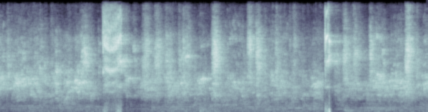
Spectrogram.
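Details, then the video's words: Mating calls of Rosy-faced and Fischer's lovebirds, used to encourage pairs to breed: dense, continuous high-pitched chattering and squeaky twitters in uneven pulses, with a couple of louder sharp squeaks standing out. "أقوي صوت لتزاوج طيور الروز والفيشر"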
